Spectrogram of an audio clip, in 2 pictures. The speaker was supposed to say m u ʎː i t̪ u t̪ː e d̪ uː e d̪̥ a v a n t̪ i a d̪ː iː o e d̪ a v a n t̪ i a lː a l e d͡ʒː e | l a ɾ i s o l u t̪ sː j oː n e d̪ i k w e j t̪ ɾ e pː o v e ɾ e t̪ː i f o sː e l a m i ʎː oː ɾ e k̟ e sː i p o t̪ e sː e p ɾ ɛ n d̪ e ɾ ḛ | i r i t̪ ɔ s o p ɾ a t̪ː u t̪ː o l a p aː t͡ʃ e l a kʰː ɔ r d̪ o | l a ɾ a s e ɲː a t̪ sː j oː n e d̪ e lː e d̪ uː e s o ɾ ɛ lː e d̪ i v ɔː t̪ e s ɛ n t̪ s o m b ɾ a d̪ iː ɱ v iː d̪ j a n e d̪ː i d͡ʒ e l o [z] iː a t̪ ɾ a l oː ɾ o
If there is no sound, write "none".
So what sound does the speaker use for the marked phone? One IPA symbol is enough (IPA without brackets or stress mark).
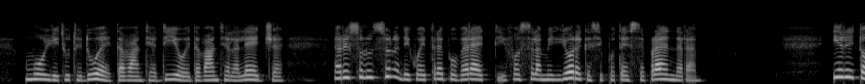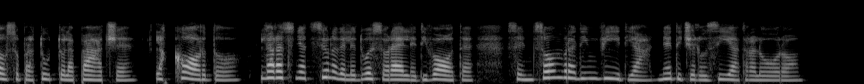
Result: z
